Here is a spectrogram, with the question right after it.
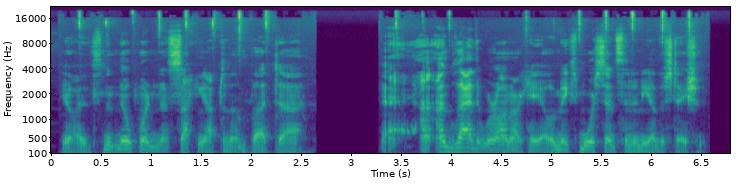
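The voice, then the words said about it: Slightly off, flu-affected voice. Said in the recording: “I have the flu right now ... my voice is a little off”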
